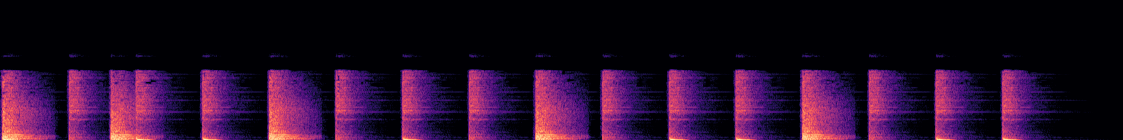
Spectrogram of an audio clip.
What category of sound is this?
Music > Solo percussion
